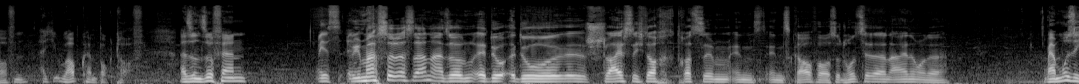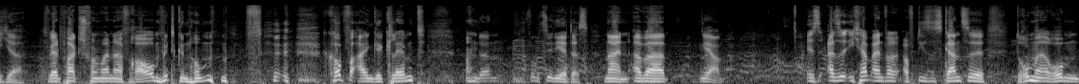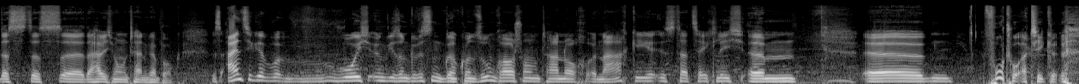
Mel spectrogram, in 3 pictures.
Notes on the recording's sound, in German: Live vom Weihnachtsmarkt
